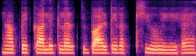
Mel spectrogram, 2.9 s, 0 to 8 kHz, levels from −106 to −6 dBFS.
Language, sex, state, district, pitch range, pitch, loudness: Hindi, female, Haryana, Charkhi Dadri, 180-190 Hz, 185 Hz, -20 LUFS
